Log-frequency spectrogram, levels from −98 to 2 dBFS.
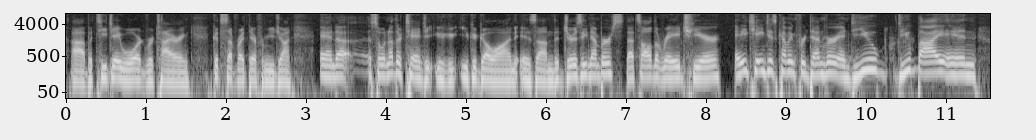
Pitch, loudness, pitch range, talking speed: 130 Hz, -20 LUFS, 110-155 Hz, 230 wpm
